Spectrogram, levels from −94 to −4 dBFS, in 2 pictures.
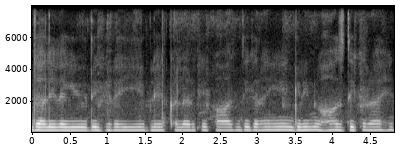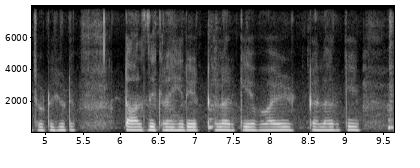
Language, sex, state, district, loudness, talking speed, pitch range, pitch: Hindi, male, Maharashtra, Nagpur, -22 LUFS, 185 wpm, 190-200 Hz, 195 Hz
